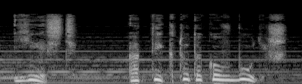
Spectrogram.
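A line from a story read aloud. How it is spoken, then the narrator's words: Quiet reply. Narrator (Russian): откликнулся кто-то тихим голосом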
